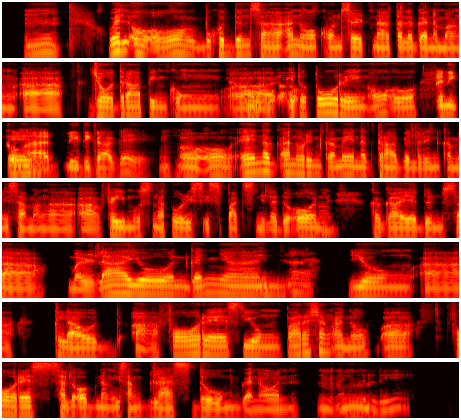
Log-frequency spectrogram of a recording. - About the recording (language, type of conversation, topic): Filipino, podcast, Maaari mo bang ikuwento ang paborito mong karanasan sa paglalakbay?
- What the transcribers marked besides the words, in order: other background noise; in English: "glass dome"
